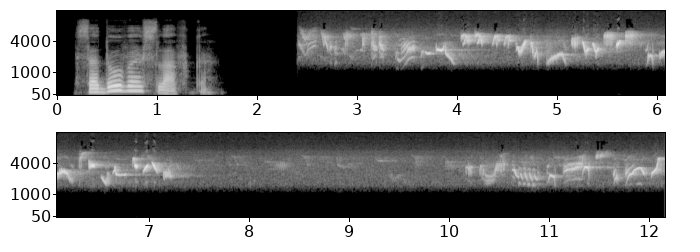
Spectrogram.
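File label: garden warbler voice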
